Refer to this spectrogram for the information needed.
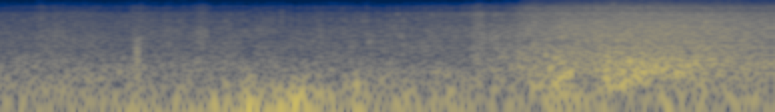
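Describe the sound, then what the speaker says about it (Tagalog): Strong wind roars and buffets the microphone in a continuous rush, gusting louder toward the end, with a surf-like wash underneath. "medyo malakas po ang hangin"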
